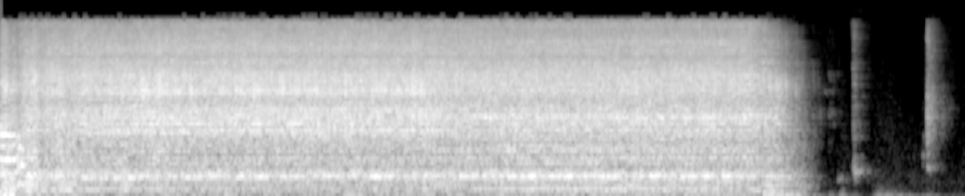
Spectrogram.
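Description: A countertop blender mixing a protein smoothie roars loudly and steadily for about six seconds, then cuts off, leaving a few faint clicks and taps.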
